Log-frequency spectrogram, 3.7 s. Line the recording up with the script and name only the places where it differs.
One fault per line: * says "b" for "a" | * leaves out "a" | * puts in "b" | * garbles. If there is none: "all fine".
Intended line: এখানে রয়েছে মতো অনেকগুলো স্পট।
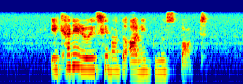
all fine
